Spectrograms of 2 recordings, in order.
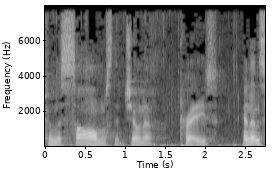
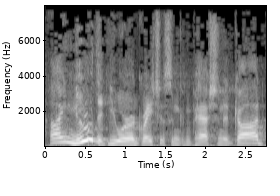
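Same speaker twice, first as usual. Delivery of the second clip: loud, slightly raised, mildly indignant complaint to God; acted angry appeal, pushed louder; angry prayer; 4 semitones higher, 6 dB louder than usual. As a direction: pray it as a forceful protest. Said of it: "He's angry at God".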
